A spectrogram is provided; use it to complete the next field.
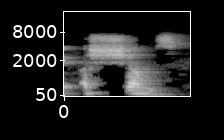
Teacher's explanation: اب ان کو کیسے کیٹیگرائز کیا جاتا ہے، یعنی کہ ان کے درمیان فرق کیسے کیا جاتا ہے دونوں کے درمیان، وہ اس طرح کیا جاتا ہے کہ اگر لفظ کے شروع میں الف اور لام ہو اور لام کے بعد والے حرف پر تشدید ہو تو لام کو پڑھے بغیر ہم جو ہے الف کو لام کے بعد والے حرف کے ساتھ ملا کر پڑھتے ہیں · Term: حروف شمسی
